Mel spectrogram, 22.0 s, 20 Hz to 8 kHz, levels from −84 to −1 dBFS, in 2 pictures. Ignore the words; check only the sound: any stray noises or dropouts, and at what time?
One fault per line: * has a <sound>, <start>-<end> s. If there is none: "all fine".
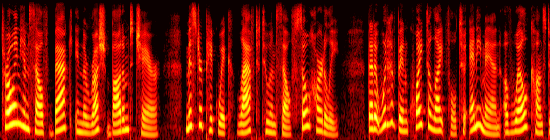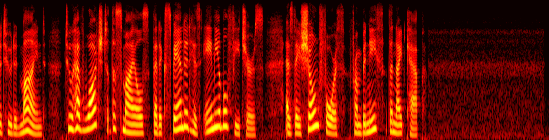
all fine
